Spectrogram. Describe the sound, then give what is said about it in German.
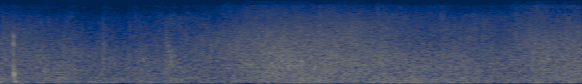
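Soft ocean surf washes steadily onto a beach, a broad continuous hiss that swells slightly midway as a wave rolls in, with no voices present. “Du hörst das sanfte Rauschen der Wellen, während sie über den Strand und deine Füße sanft hinüberrollen.”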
